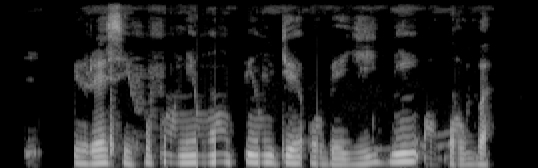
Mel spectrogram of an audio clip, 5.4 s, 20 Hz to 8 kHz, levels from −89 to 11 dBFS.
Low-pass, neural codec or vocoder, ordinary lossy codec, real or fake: 7.2 kHz; none; none; real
